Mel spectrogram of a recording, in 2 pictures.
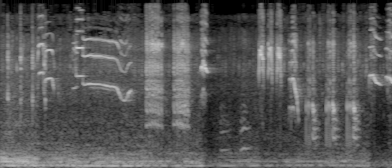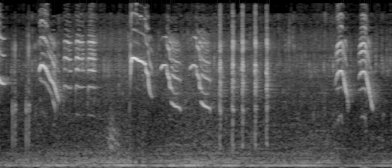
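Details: Nias hill myna calls used to provoke singing: a busy mix of down-slurred whistles, harsh broadband squawks and sharp clicks, loud and irregular throughout.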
